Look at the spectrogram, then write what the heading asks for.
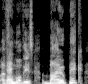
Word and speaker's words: biopic: few more of these biopic do you pronounce that biopic well that's big debate um yes it should be biopic everybody talks about biopics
